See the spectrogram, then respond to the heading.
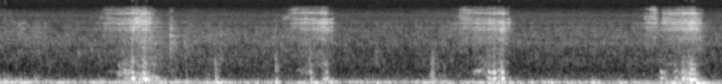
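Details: Sleeping dog snoring loudly with rattling snores, about four breaths in ten seconds, over a low background hum; snoring.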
